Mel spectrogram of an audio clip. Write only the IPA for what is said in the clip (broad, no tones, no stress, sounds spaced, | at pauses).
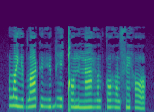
lˠ e lʲ o b lˠ a k y ɦ y b ɦ e ǃ ɔ n ẽ ŋ ã ɦ y lˠ k ɔ ɦ o lˠ s ẽ h ɔ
